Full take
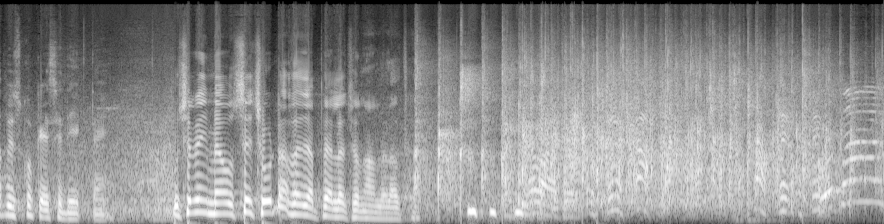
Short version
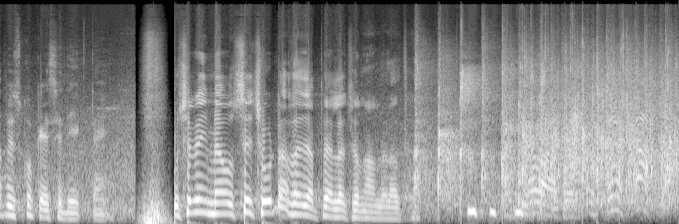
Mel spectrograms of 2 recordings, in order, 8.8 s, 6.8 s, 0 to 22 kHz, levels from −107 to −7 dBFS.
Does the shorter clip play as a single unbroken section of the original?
yes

